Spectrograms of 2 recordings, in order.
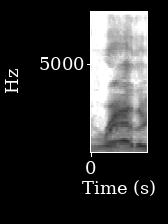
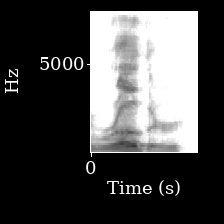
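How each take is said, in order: First: The first vowel is the open 'a' sound. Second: The first vowel is the 'uh' sound. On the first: "You never say rather" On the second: "you say ruther"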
